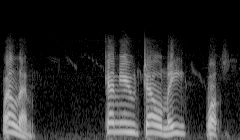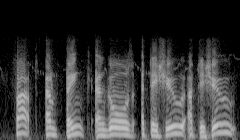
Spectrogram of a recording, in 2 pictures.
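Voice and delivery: very high, deliberate riddle voice; Mister Dizzy. A narrator's reading. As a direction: pose the riddle slowly in a piping voice. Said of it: "smiled Mister Dizzy".

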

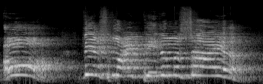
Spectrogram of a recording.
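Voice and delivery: high, loud excited gasp of hope; hopeful crowd. Retold or imitated. Crowd on the mountain spotting a would-be Messiah, high excited shout. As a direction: cry out like a crowd sure the Messiah is here. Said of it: "so that people would go".

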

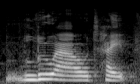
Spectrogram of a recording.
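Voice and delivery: normal talking voice

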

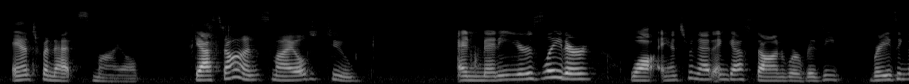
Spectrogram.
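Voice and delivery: lively picture-book storytelling voice; animated children's story narration; reading to children. A narrator's reading. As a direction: read it like story time for little ones. Reads picture book aloud.

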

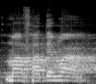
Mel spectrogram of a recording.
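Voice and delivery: ordinary talk

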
